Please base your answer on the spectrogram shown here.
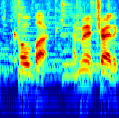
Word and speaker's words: Kobuk: Kobak. Kobach.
